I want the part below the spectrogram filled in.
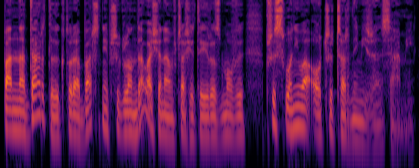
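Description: Narracja powieści, niski męski głos, suche nagranie. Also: male voice, lowish voice, sing-song, a little fast, breathy edge, dry recording, studio quality. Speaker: audiobook narrator. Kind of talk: scripted narration.

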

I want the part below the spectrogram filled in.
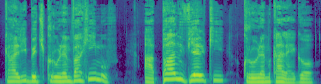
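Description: A man's voice: on the high side, expressive, slow, darkish tone, dry recording, studio quality, pitched above the performer's own voice. A man voicing a humble young male king in an audiobook, speaking in broken, submissive phrases. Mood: solemn. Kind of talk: audiobook character voice.

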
